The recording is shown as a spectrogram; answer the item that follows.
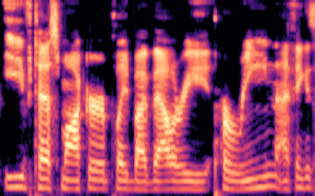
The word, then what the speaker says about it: Perrine: Miss Tessmacher, Eve Tessmacher, played by Valerie Perrine, I think is how you pronounce her name.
